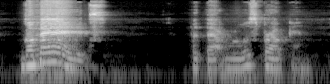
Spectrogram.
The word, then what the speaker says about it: Gómez: Béisbol, lápiz, árbol, Gómez. All 4 of those words end in a consonant other than N or S. They should be pronounced with the stress on the last syllable, but they're not.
